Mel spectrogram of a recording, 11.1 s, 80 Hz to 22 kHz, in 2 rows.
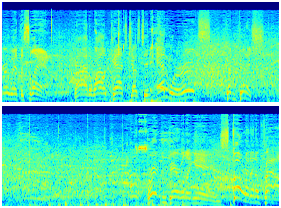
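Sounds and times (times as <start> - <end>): arena crowd noise: 0.0 - 11.0
basketball bouncing on hardwood: 2.4 - 4.0, 5.8 - 9.4.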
